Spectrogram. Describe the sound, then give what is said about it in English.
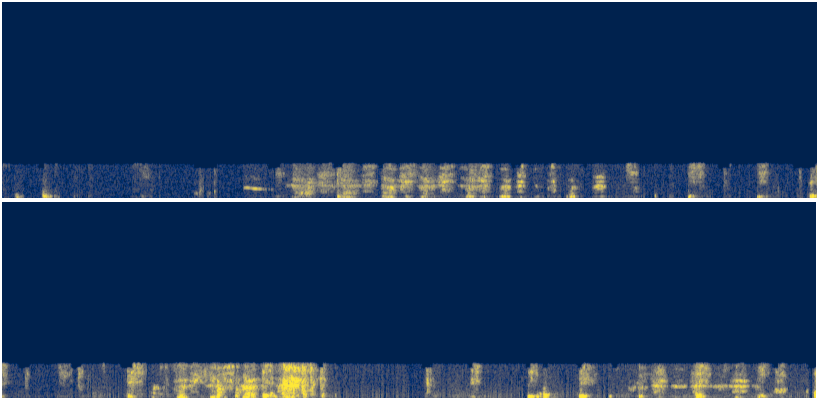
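A dog lying down breathes heavily, with irregular wheezy, snorting breaths that sometimes sound almost pig-like, growing louder and rougher for a stretch before settling back. “He's breathing very heavy, huh?”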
